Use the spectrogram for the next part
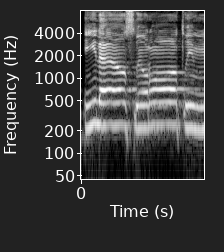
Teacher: صراط کے اندر صاد کو بھی اور طا کو بھی دونوں کو پر کر کے پڑھیں گے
